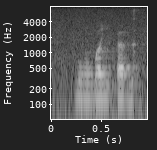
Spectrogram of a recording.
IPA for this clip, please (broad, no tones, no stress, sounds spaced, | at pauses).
ɡ ə̃ ɡ͡b ɔ ʎ ʔ ə ɡ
